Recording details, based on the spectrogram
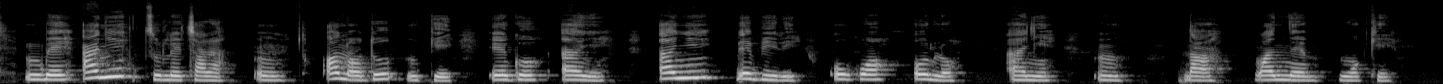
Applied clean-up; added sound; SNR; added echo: none; none; none; none.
